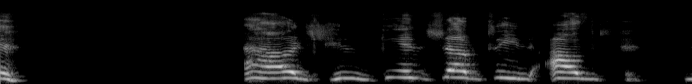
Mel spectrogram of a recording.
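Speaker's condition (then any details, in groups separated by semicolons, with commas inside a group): Cerebral palsy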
